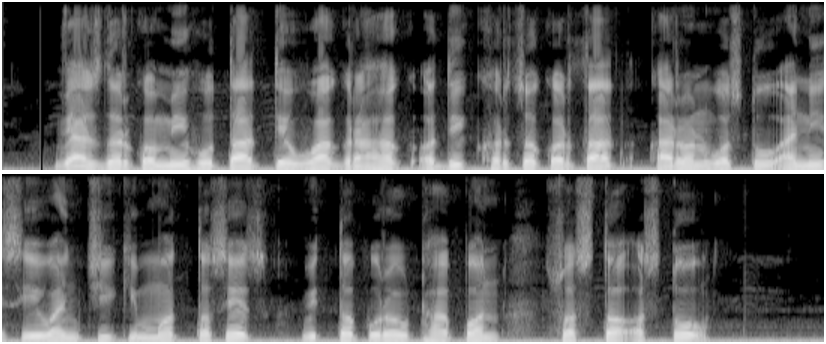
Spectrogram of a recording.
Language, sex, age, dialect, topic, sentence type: Marathi, male, 60-100, Standard Marathi, banking, statement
